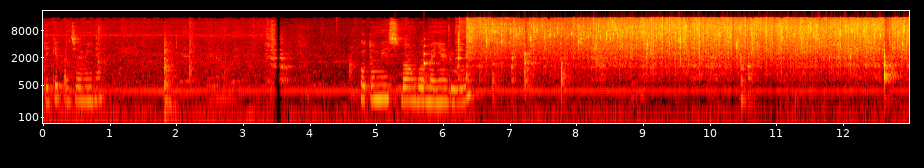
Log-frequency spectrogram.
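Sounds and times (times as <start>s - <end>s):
onion sizzling in a frying pan: 6.2s - 13.0s.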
